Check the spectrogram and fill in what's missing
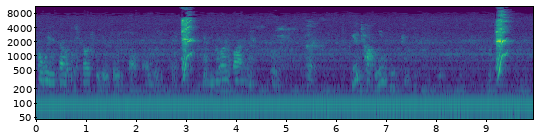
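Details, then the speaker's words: Child with hiccups that would not go away, talking softly; two sharp, sudden hiccups several seconds apart break into the talking. "I have the hiccup no you don't okay"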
